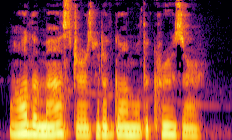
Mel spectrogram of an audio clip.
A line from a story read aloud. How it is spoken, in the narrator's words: Obi-Wan said quietly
